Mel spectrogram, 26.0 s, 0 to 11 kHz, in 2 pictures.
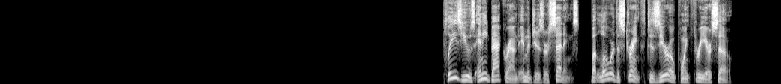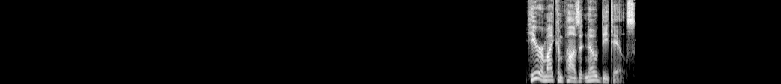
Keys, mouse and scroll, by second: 0.3 click, 2.8-3.3 scroll down 4, 3.7 click, 4.7 middle click, 6.8 click, 12.4 KP_0, 14.1 click, 15.2-15.9 scroll up 5, 17.4 scroll down 1.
